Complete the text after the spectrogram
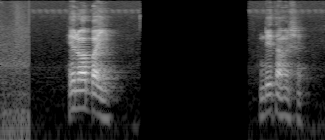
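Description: A man speaks calmly on a phone.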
